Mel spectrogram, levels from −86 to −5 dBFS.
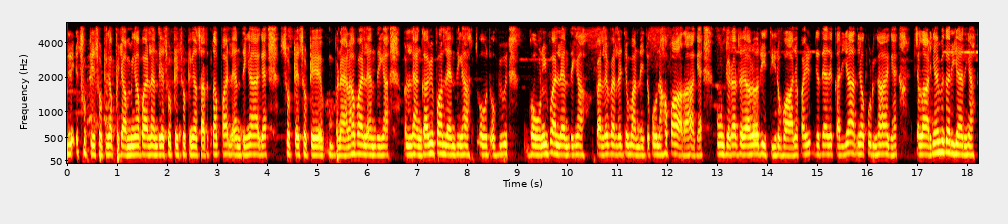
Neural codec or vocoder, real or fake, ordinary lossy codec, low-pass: none; real; none; 5.4 kHz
